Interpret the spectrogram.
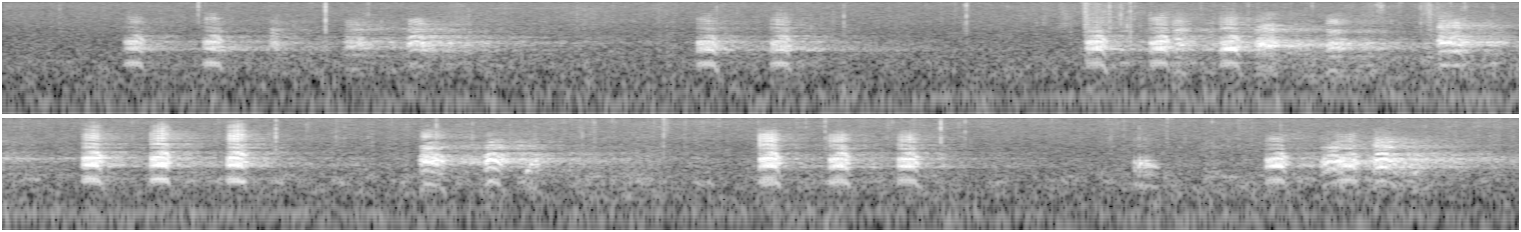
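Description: A bird calling: short, harsh calls repeated in small irregular groups.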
